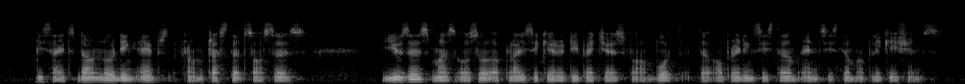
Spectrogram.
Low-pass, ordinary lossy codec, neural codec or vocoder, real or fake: none; none; none; real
